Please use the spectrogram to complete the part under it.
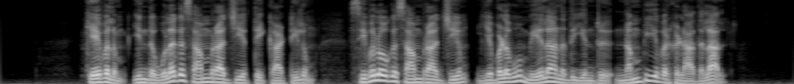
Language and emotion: Tamil, neutral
